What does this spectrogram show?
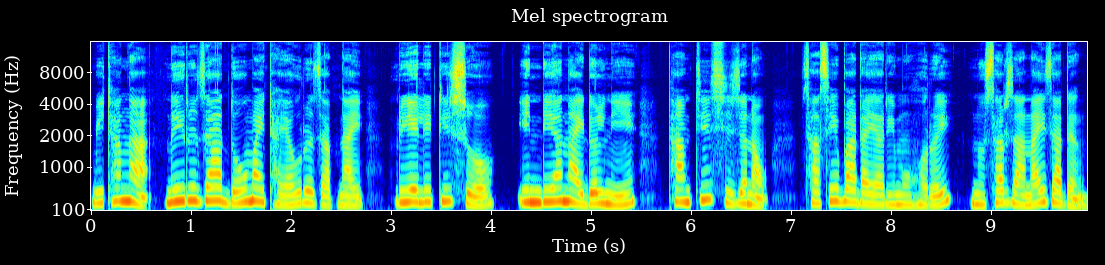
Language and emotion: Bodo, neutral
